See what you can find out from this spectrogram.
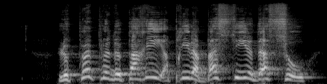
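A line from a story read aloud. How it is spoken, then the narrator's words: Exclaiming. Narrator (French): s'écria-t-il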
